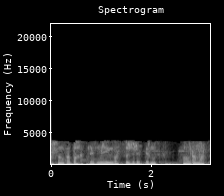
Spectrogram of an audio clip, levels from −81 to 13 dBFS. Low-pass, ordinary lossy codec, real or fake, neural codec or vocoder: 3.6 kHz; MP3, 16 kbps; real; none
